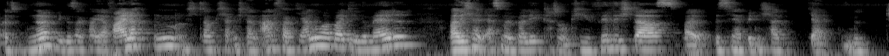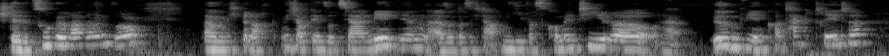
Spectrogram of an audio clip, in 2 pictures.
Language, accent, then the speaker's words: German; North Rhine-Westphalia, Germany; Ich komme aus dem Ruhrgebiet.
